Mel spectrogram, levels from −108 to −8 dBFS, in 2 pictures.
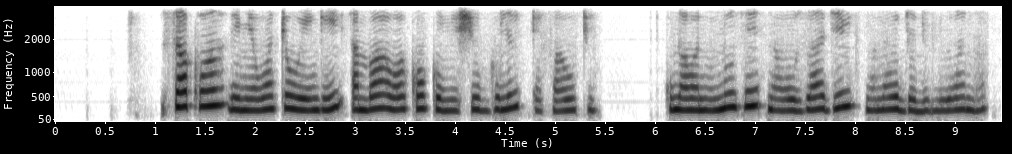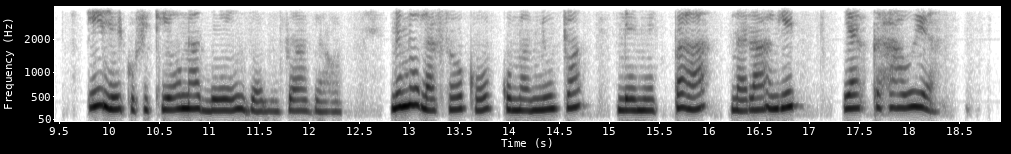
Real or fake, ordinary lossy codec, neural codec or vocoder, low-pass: fake; Opus, 64 kbps; codec, 16 kHz, 1 kbps, FunCodec, trained on Chinese and English, 50 frames a second; 3.6 kHz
